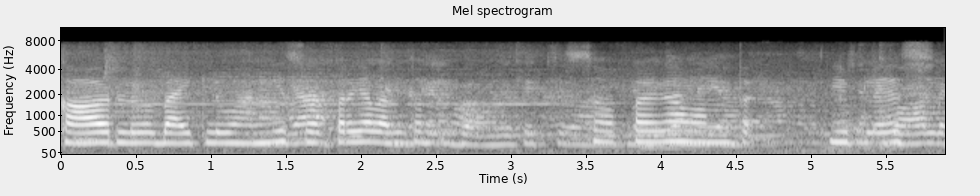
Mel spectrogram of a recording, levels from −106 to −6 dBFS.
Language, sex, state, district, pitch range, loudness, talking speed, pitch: Telugu, female, Andhra Pradesh, Manyam, 225-245 Hz, -18 LUFS, 130 wpm, 235 Hz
